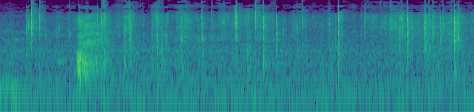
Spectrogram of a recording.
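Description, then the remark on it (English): A sheet of paper is handled and held up to be shown after a microphone is put down; it rustles and crinkles in a dense run of crisp, dry crackles and taps, with a louder crumpling burst early on, all fairly quiet and with no voices. “I'm going to put my microphone down because I need to show you this bit of paper first.”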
